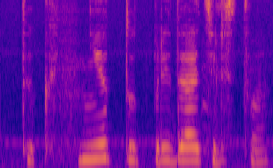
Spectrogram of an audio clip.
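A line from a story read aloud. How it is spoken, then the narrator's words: Very gentle male voice. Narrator (Russian): сказал мужчина так мягко, как только мог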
